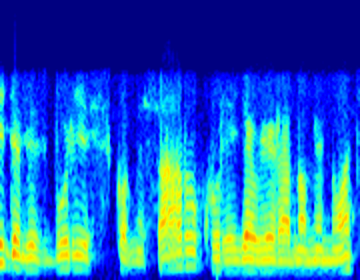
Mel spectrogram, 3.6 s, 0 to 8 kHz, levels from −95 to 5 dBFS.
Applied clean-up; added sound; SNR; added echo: none; none; none; none.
